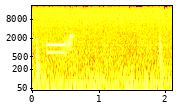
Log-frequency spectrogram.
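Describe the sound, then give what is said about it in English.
A single short phone keypad tone beeps once on a voicemail menu, clear, with faint clicks and a low background hum around it and no talking. “To access your print, uh, to play your active greeting, press one.”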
